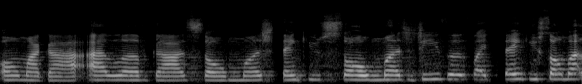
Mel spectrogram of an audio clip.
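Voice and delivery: play-acted tearful weeping with overwhelming joy. Recalling a man who was set free, imitating someone crying. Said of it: "seeing him like crying".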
